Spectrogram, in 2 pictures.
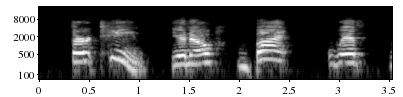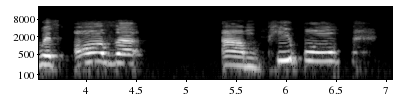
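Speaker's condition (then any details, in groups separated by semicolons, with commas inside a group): Aphasia after stroke; trouble with mental arithmetic, walking difficulty after stroke; over a year since stroke; fluent with frequent 'you know' fillers, restarts, trailing unfinished sentences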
